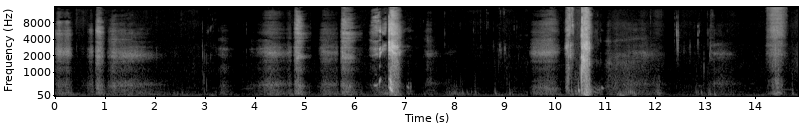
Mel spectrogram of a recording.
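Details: Repeated sneezes after being outside all day, each preceded by catching, gasping in-breaths, with quiet pauses between bouts, plus nose blowing.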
